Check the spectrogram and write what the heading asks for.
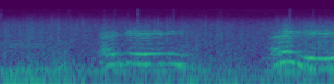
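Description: Hiss and crackle of an old radio transcription recording. A voice calls out briefly about two-thirds of a second in, and speech begins again near the end.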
